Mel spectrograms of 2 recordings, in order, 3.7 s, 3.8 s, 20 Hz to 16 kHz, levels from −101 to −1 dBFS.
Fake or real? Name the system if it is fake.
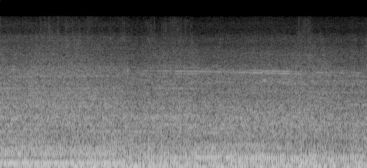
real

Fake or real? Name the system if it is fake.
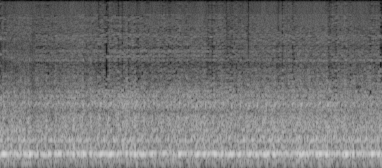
real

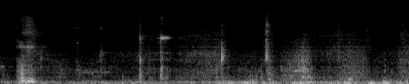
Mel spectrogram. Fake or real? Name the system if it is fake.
fake, codec, SNAC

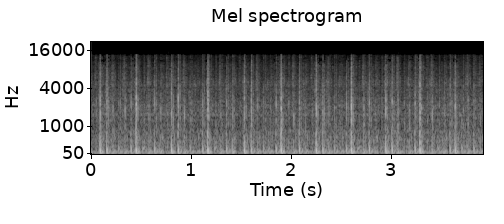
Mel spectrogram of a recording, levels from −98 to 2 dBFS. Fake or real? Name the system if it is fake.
real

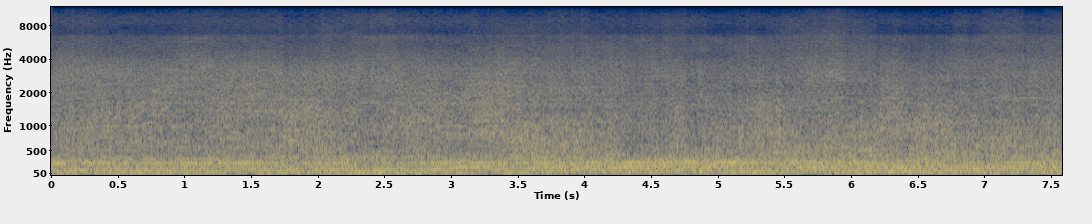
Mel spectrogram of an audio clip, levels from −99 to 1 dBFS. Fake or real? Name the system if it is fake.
fake, codec, SNAC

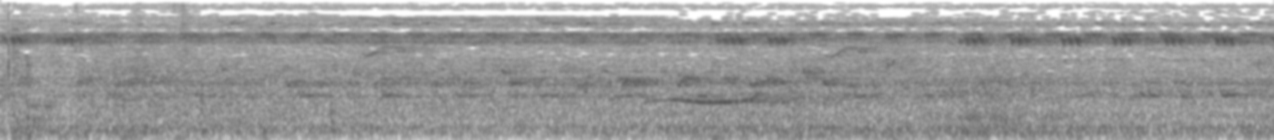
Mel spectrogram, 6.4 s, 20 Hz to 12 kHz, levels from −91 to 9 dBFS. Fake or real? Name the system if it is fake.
real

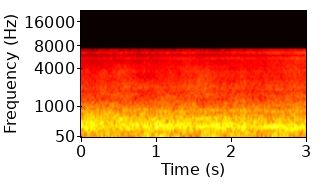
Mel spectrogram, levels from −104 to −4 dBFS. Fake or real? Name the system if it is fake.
fake, codec, SNAC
